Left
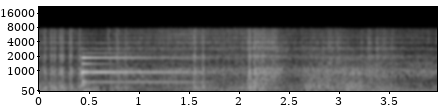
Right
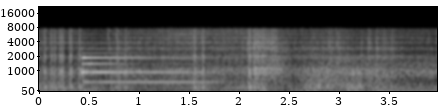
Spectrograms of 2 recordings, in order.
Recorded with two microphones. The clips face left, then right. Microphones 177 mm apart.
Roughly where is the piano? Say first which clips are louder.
Left 3 dB; left.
